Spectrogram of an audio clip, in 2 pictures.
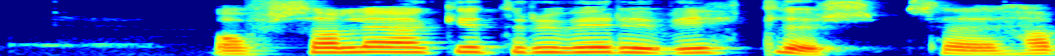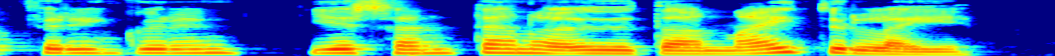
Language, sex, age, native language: Icelandic, female, 40-49, Icelandic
